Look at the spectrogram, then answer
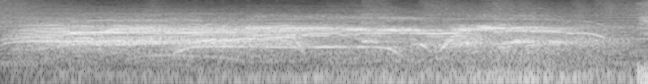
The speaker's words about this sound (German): Die Schreie hört man aber natürlich bei jeder Achterbahn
